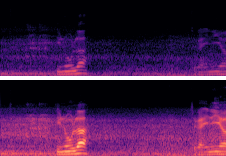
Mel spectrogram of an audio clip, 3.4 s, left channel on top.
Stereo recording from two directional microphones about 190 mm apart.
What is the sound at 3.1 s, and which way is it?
Speech, 20° right (ahead or behind).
